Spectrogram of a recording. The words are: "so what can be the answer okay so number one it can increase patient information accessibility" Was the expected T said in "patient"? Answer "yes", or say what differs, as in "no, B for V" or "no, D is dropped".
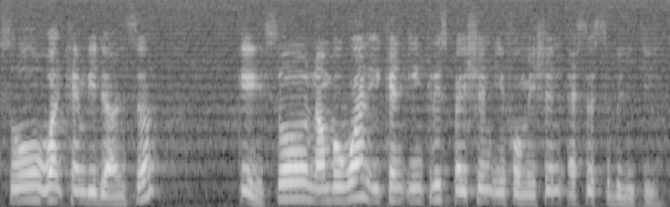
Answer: no, T is dropped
